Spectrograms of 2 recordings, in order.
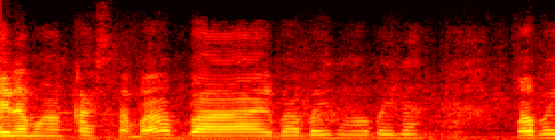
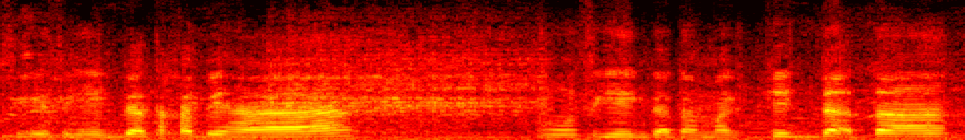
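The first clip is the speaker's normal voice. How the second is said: lulling; 5 semitones lower, 5 dB quieter than usual. Real, not acted. Parent settles the baby to lie down, softly.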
